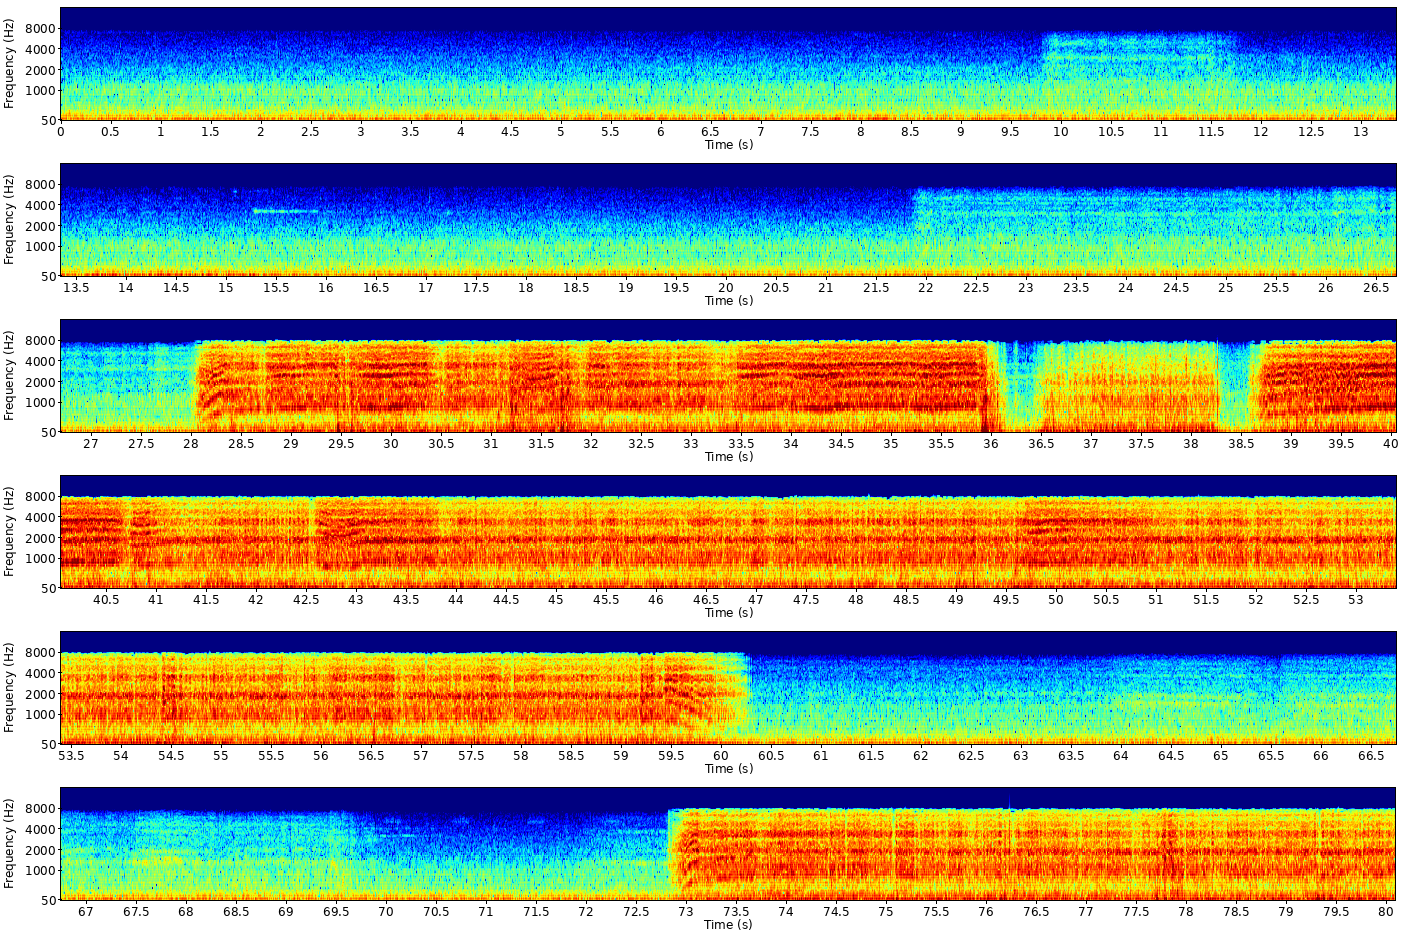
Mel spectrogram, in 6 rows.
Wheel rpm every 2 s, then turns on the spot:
0, 0, 0, 0, 0, 0, 0, 0, 0, 0, 0, 0, 0, 0, 170, 220, 230, 210, 50, 110, 220, 230, 230, 230, 230, 230, 230, 230, 230, 180, 0, 0, 0, 0, 0, 0, 80, 230, 230, 230.
36-38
